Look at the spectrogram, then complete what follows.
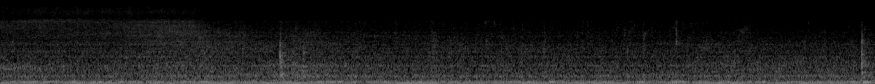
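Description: Mutton liver with onion and tomato sizzling and bubbling in its juices on a flat iron tawa while a spatula stirs it, with two sharp knocks of the spatula on the griddle, about three seconds in and near the end.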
